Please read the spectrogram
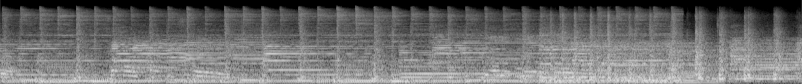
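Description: Live rock band playing: electric guitars over a drum kit, with a quick run of drum hits near the end.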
